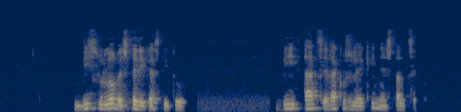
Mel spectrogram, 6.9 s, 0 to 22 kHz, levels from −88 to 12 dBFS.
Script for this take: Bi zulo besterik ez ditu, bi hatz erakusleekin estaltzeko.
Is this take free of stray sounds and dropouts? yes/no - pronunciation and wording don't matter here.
yes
